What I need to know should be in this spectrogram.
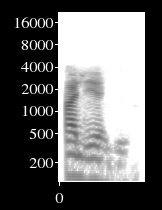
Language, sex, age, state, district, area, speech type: Punjabi, male, 30-45, Punjab, Shaheed Bhagat Singh Nagar, urban, conversation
